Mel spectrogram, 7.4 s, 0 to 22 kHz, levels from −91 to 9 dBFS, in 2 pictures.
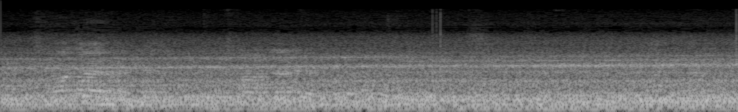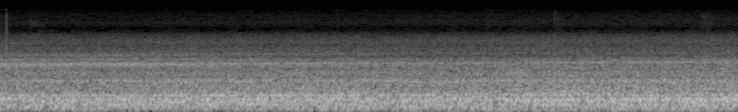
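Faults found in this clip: Chunks out of order, twice: 2.16–2.20 s and 3.68–3.72 s. Each time a 20 ms chunk lands one slot late, swapping places with its neighbour, so you get a tiny jumbled stutter. Nothing's actually missing. Probable component: jitter buffer or packet reordering on the receive side, or the writer committing chunks out of sequence. Worth checking sequence-number handling there.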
